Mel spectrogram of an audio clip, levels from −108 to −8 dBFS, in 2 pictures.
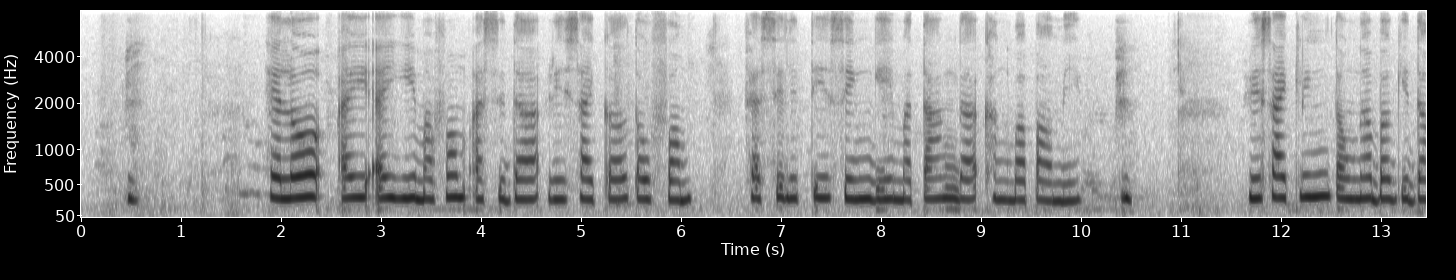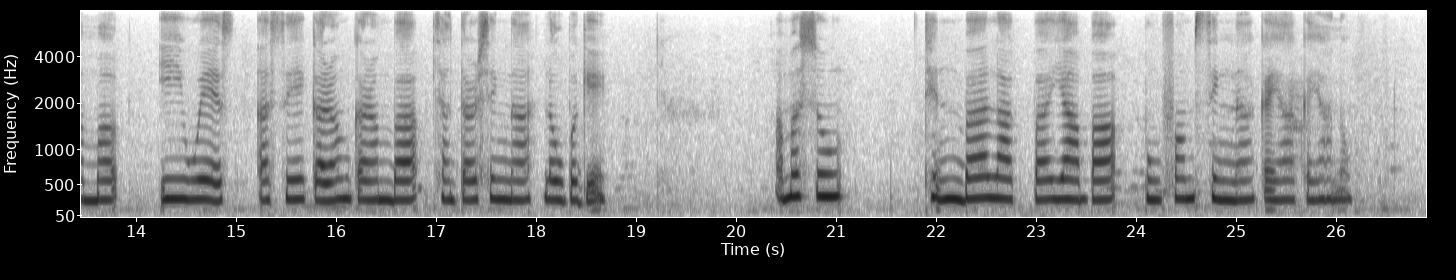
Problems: background sounds at intervals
